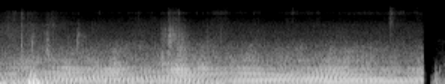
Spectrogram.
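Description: A motor engine running steadily with a deep, even hum. There is a brief low thump about a third of a second in.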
